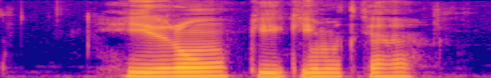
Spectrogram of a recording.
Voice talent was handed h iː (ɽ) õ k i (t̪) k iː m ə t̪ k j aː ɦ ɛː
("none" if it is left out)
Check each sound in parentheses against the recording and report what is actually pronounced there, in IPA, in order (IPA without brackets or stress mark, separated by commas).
ɾ, none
